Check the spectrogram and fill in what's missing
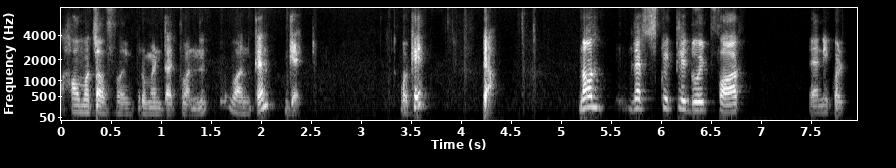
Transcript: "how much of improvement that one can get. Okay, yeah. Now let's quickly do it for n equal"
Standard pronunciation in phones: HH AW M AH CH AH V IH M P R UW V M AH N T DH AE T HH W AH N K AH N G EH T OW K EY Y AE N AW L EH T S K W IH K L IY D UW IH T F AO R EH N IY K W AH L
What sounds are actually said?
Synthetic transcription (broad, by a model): HH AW M AH CH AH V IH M P R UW M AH N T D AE T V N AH N K AH N G EH T OW K EY Y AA N AW L EH T S K W IH K L IY D UW IH T F AO R EH N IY K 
